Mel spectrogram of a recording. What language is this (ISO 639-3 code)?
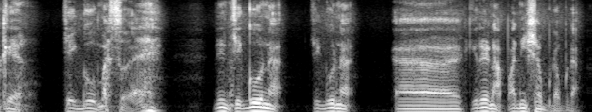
msa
